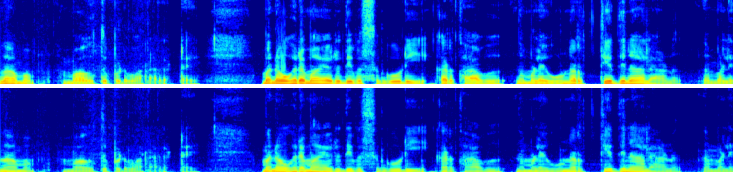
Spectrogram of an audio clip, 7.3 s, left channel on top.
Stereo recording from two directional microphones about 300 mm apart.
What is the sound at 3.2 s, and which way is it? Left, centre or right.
Speech, centre.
